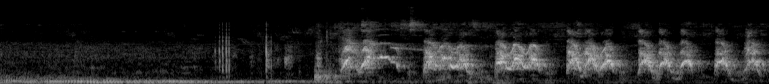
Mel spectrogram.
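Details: Long-coated German Shepherd dog at Joyia goat farm in Bahawalpur: after about three seconds of low rumbling background, a run of loud, harsh barks begins, roughly one every half second, each bark a broad burst with a strong mid-pitched core.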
